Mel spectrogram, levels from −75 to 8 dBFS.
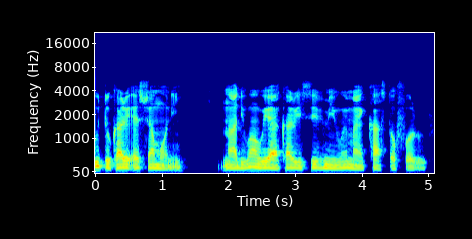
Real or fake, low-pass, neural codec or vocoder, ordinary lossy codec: real; 5.4 kHz; none; none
